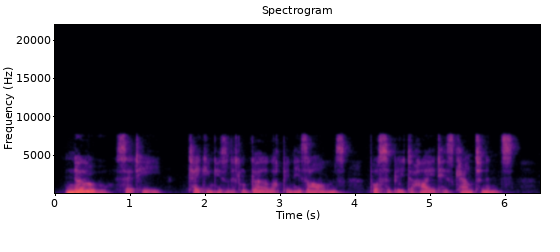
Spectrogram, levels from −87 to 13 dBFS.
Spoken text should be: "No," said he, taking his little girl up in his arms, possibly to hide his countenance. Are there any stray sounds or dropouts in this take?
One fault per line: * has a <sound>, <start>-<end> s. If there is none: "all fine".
all fine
